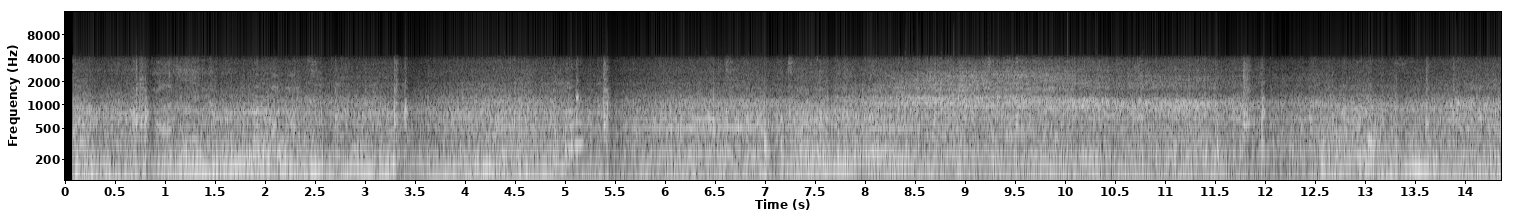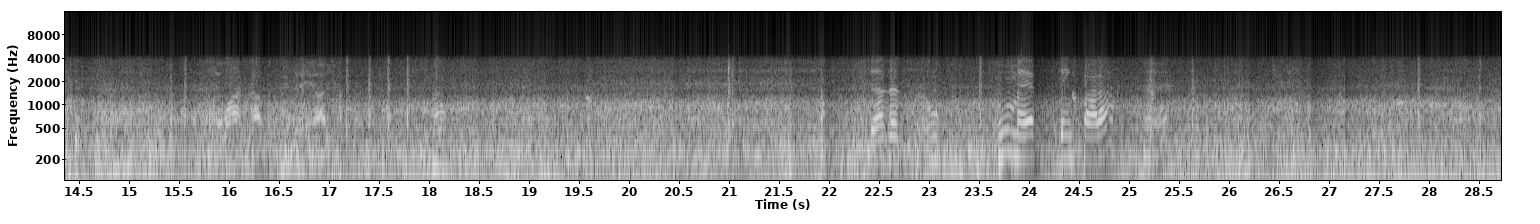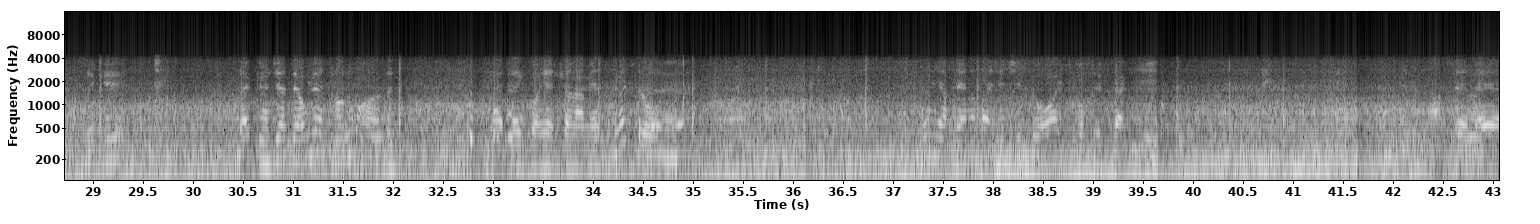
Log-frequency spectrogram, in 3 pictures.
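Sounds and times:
car engine and road rumble: 0:00.0 - 0:43.0.

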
